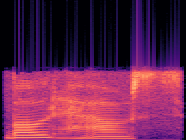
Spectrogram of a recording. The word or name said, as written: boathouse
